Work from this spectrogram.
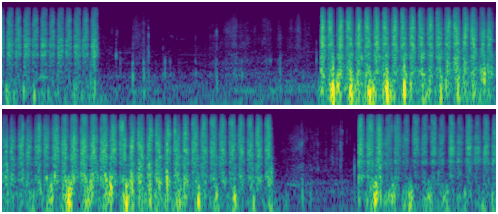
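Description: A single black leather dress shoe, hollow and empty, is held in one hand and vigorously brushed across its upper with a bristle shoe brush held in the other. Fast, rhythmic, bright scratchy strokes come at about four per second in three bursts, separated by two brief quiet pauses.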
